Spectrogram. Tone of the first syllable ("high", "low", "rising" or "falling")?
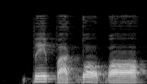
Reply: high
